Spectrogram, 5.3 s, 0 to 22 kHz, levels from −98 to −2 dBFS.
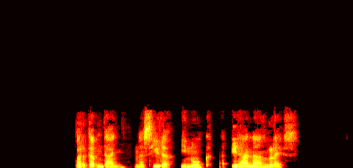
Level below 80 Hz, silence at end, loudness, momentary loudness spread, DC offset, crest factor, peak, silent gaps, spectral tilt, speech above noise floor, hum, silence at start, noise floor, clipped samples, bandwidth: -58 dBFS; 0.9 s; -21 LUFS; 14 LU; under 0.1%; 20 dB; -2 dBFS; 2.63-2.71 s; -5 dB/octave; over 69 dB; none; 1.15 s; under -90 dBFS; under 0.1%; 8 kHz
